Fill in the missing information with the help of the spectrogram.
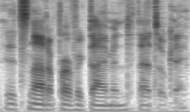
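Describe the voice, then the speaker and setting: Man, livestream magician, chatty, laughs a lot, very bright tone, dry close sound. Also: deep voice, flat delivery, a little fast, no room sound, rough recording. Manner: chatty, laughs often, talks through card moves. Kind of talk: casual livestream magic patter.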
